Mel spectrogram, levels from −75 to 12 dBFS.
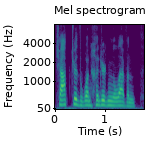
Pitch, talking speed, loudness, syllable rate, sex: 145 Hz, 200 wpm, -19 LUFS, 7.1 syllables/s, male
